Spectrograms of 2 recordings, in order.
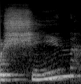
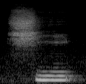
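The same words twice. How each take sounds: First: "Shein" said as SHEEN; one-syllable pronunciation. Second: "Shein" said as SHE-in, in two parts; two-syllable pronunciation. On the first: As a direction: run "Shein" together to rhyme with "seen". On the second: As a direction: split "Shein" slowly into "she" and "in". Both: Shown as a demonstration. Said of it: "How do you say that?".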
